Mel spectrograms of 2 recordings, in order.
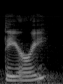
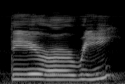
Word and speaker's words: theory: I highlighted it, theory. There are two different pronunciations, theory or theory. We commonly use this one. So over here, this shows 3 syllables, and then this one shows 2.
